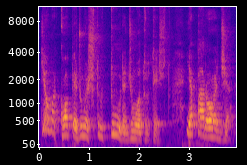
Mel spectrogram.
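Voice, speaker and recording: A male teacher delivers a lecture in a slightly high voice, leaning on words for emphasis. The sound rings with room echo. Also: sing-song, fairly quick, warm tone. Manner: didactic, emphatic, varies pace for stress. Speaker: Portuguese teacher. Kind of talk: recorded classroom lecture.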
